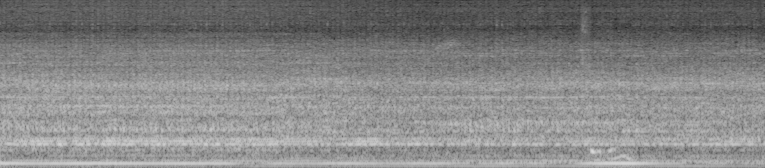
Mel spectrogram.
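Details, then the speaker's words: Engine idling smoothly after timing belt, tensioner/idler bearings and V-belt replacement with timing marks aligned; steady even hum, brief light rev near the end, no knocks or squeals, no problems. "Evet şu anda Sistem çalışıyor Herhangi bir problem yok Allah'a şükür"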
